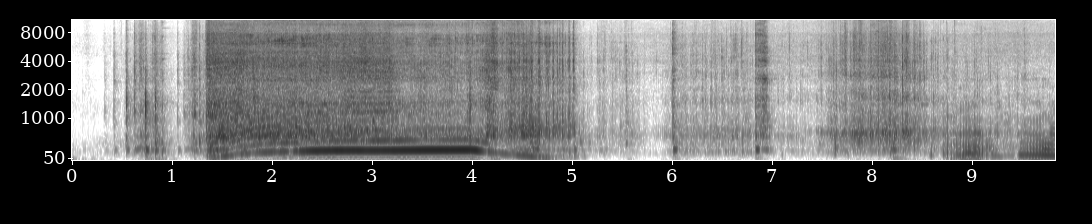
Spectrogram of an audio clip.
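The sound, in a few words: blender mixing a cocktail with ice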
